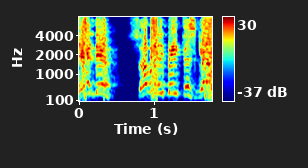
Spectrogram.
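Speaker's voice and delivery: high, loud, frantic screaming.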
